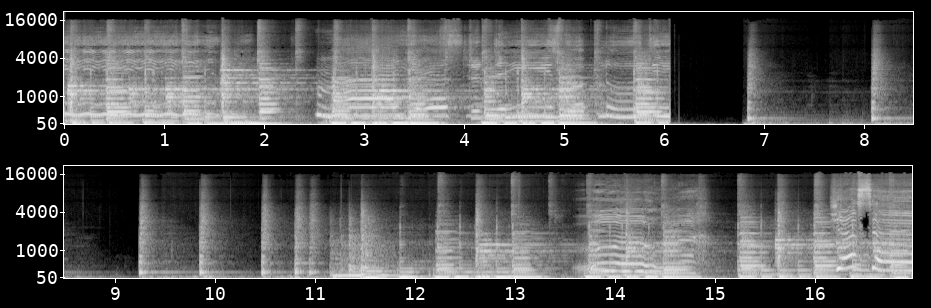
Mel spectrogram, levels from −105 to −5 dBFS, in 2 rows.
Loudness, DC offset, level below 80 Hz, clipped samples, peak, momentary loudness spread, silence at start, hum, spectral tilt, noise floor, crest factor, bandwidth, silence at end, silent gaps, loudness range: -19 LUFS; under 0.1%; -22 dBFS; under 0.1%; -4 dBFS; 14 LU; 0 s; none; -5 dB/octave; -63 dBFS; 14 dB; 17 kHz; 0 s; none; 15 LU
